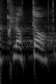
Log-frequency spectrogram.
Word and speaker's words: Klotho: So, we just heard a moment ago that Klotho is named after Klotho, this is how the Greek pronounce it, one of Zeus' true daughters, the goddess who spins the thread of life.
